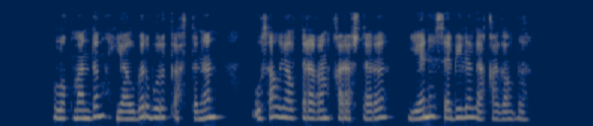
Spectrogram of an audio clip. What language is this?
Bashkir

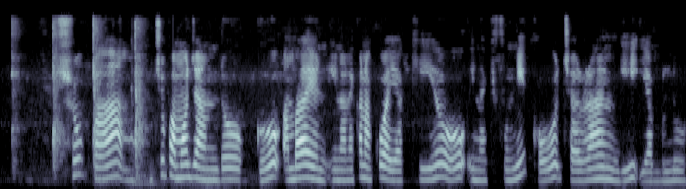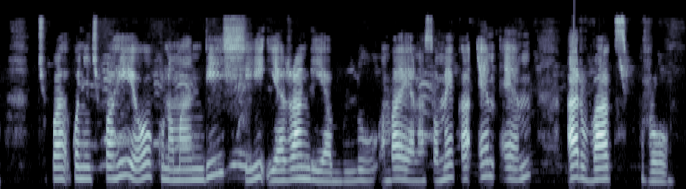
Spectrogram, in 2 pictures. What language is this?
Swahili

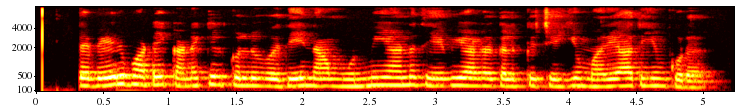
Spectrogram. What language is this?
Tamil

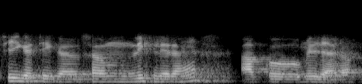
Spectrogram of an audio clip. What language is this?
Hindi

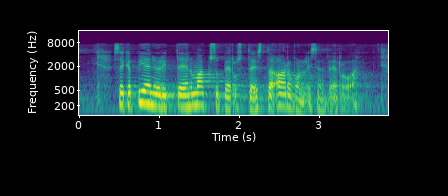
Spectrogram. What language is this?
Finnish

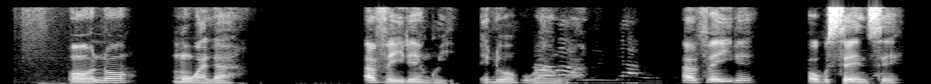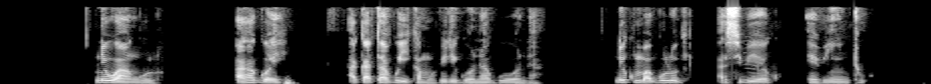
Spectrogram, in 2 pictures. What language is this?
Soga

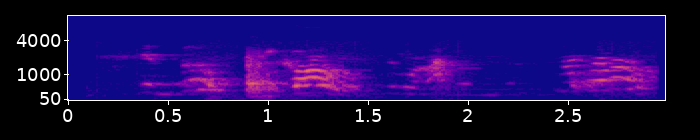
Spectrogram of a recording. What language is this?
Cantonese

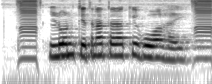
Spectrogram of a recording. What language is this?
Magahi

